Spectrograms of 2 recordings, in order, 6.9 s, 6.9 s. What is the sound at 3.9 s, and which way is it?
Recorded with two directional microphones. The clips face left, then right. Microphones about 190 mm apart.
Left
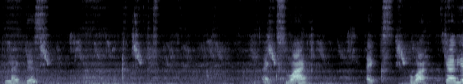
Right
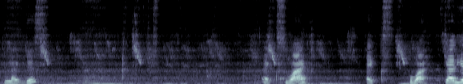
A woman's voice, 40° right (ahead or behind).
